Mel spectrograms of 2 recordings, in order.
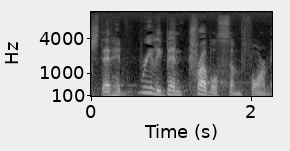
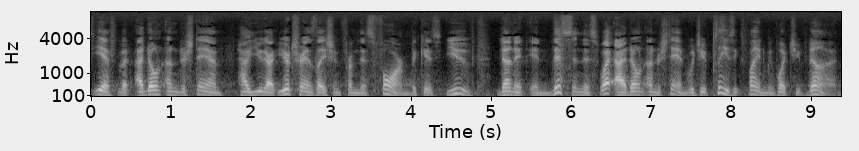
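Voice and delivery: professor voice; 7 semitones lower, 6 dB quieter than usual. Retold or imitated. Professor presses him in story.

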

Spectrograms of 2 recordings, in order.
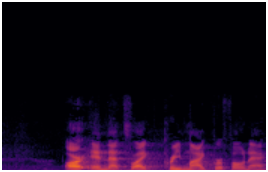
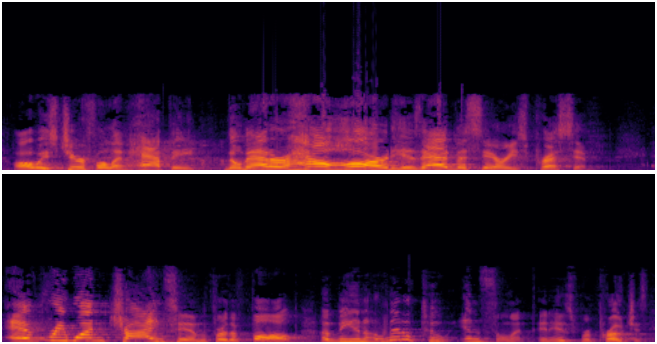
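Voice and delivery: put-on higher, louder, lively reading of an old account; reading the eyewitness report; 10 semitones higher, 12 dB louder than usual. Teacher reading an eyewitness report to the class, higher and livelier. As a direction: read it out like a proud chronicler. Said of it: "That word's been ruined".

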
